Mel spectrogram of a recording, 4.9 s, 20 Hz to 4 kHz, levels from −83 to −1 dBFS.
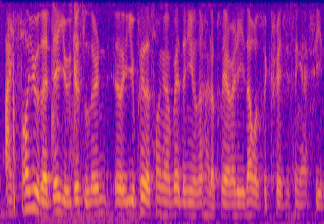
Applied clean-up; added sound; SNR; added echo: none; Splash, splatter; 12 dB; none.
